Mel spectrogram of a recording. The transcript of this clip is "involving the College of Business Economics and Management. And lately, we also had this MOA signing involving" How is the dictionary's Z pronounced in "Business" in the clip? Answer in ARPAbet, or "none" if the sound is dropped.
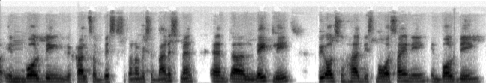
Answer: S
